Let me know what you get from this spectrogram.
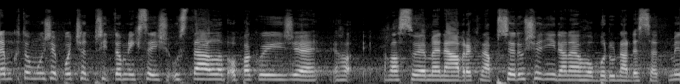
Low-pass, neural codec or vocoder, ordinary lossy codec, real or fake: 14.4 kHz; none; MP3, 64 kbps; real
